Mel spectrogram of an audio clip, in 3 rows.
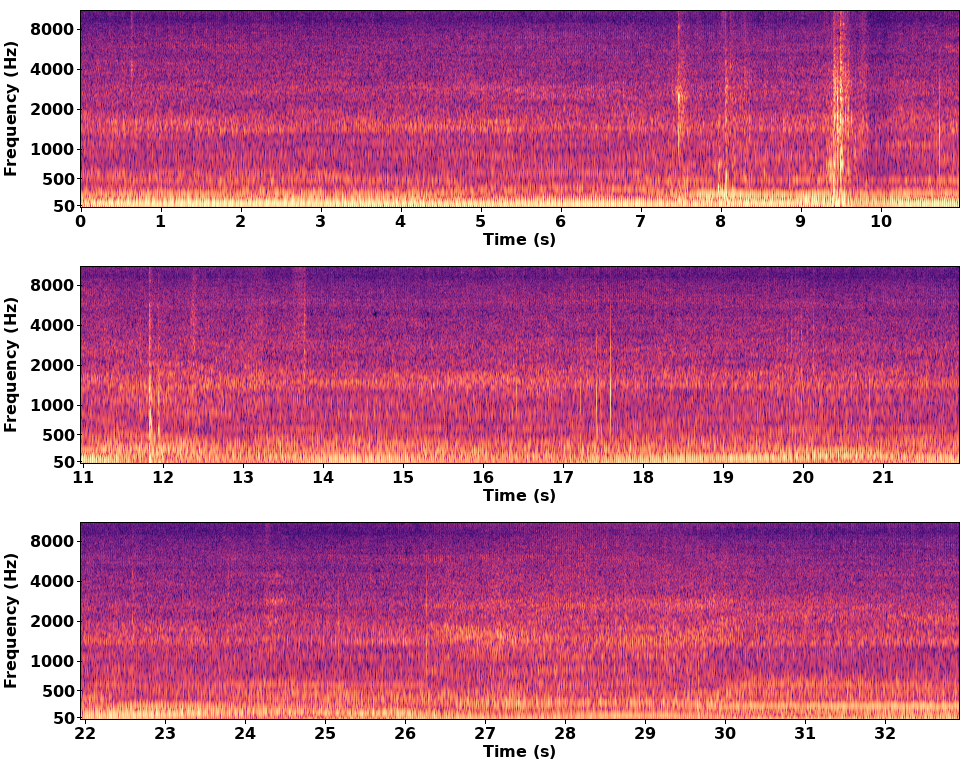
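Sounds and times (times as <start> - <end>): diesel engine idling: 0.0 - 32.9.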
